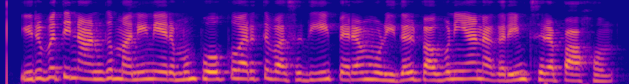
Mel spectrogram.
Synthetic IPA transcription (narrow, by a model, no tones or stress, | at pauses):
ɪɾɯbɐt̪ːinaːnɡɯmɐnɪneːɾɐmɯmpoːkɯʋɐɾɐt̪ːɯʋɐsɐðɪjɐɪpɛɾɐmʊɽɪðɐlbɐʋɯnɪjaːnɐɣɐɾɪnsɪrɐpːaːɣɯm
